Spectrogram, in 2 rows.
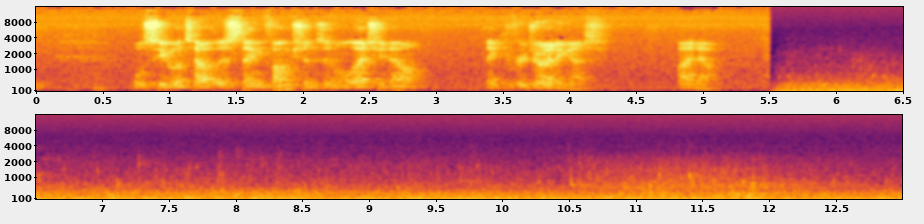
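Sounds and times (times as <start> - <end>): faint bubbling blips: 5.5 - 13.0
underwater low rumble: 5.5 - 13.0.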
